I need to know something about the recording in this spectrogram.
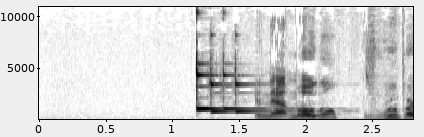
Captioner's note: chiming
